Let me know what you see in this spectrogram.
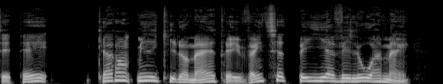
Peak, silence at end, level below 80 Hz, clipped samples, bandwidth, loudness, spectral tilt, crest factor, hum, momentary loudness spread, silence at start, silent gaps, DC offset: -4 dBFS; 0.35 s; -48 dBFS; under 0.1%; 17.5 kHz; -22 LUFS; -6.5 dB/octave; 18 dB; none; 5 LU; 0 s; none; under 0.1%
